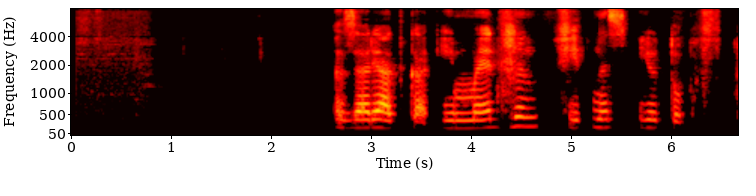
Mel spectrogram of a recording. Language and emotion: Russian, neutral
